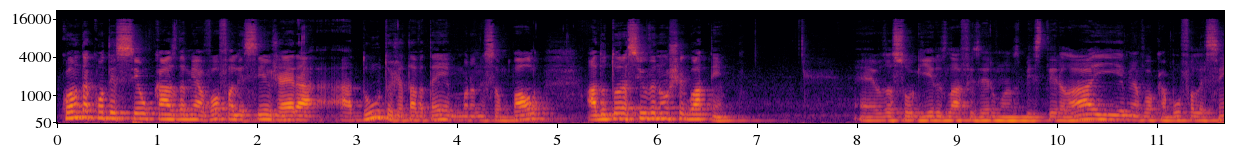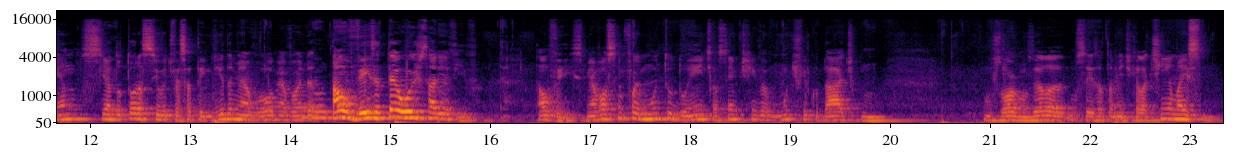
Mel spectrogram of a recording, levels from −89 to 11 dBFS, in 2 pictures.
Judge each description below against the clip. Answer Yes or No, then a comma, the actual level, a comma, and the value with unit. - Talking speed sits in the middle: No, fast, 210 wpm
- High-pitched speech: No, medium, 145 Hz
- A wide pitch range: No, average, 4.9 semitones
